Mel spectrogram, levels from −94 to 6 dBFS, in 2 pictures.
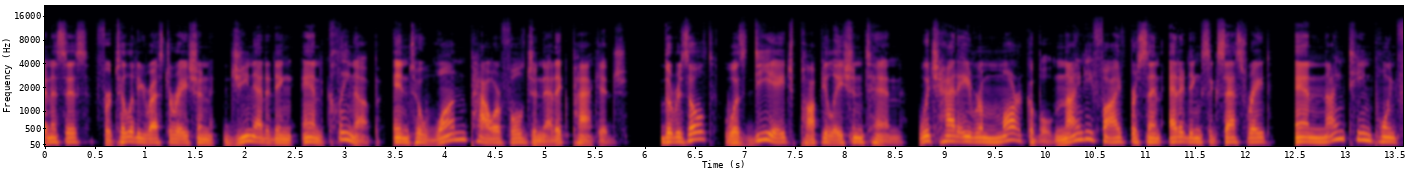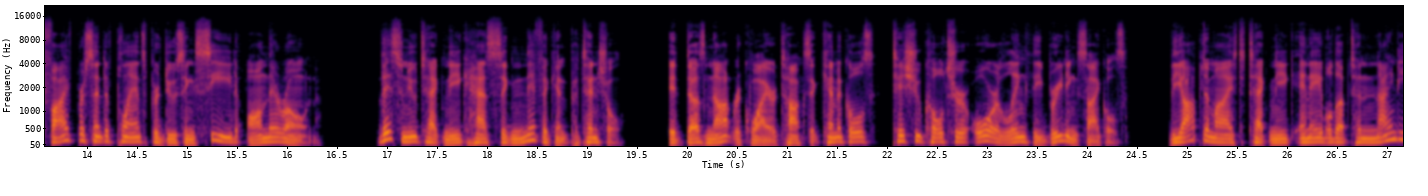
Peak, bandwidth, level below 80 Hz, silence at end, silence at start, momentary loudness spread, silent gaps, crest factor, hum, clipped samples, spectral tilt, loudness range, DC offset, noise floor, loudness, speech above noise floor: -8 dBFS; 14 kHz; -56 dBFS; 0 s; 0 s; 5 LU; 3.39-3.48 s, 5.84-6.15 s, 8.62-8.73 s, 12.29-12.49 s, 16.36-16.90 s, 19.37-19.80 s, 21.91-22.05 s, 24.42-24.82 s; 20 dB; none; under 0.1%; -5.5 dB/octave; 1 LU; under 0.1%; under -90 dBFS; -28 LUFS; over 63 dB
